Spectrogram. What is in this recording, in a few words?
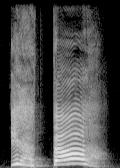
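"yattaa", Japanese, yorokobu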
